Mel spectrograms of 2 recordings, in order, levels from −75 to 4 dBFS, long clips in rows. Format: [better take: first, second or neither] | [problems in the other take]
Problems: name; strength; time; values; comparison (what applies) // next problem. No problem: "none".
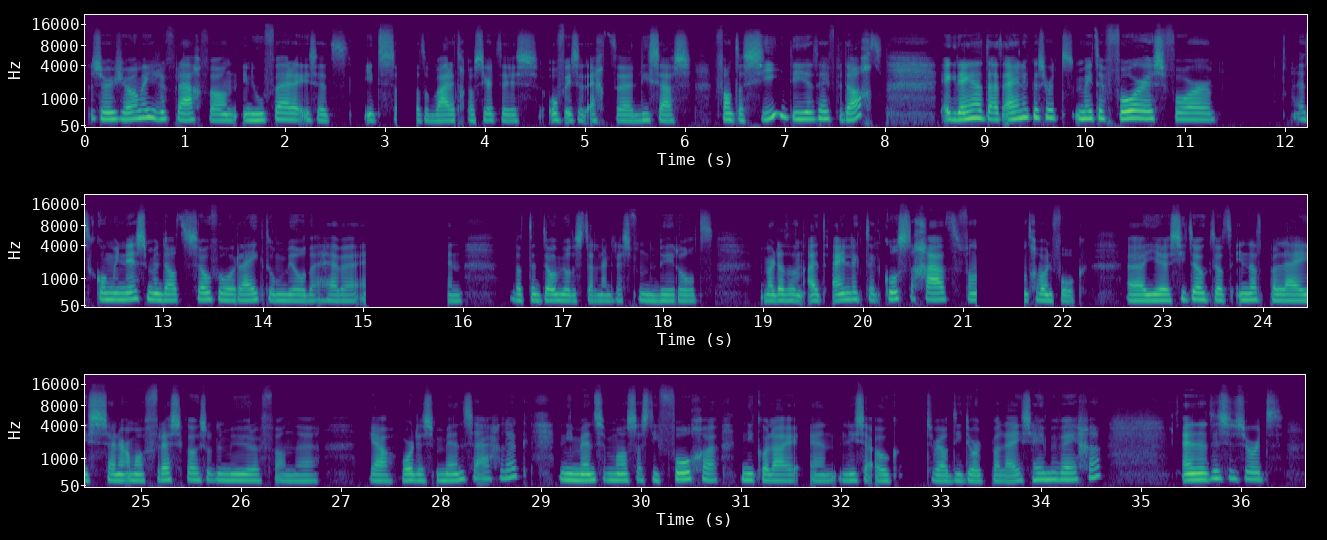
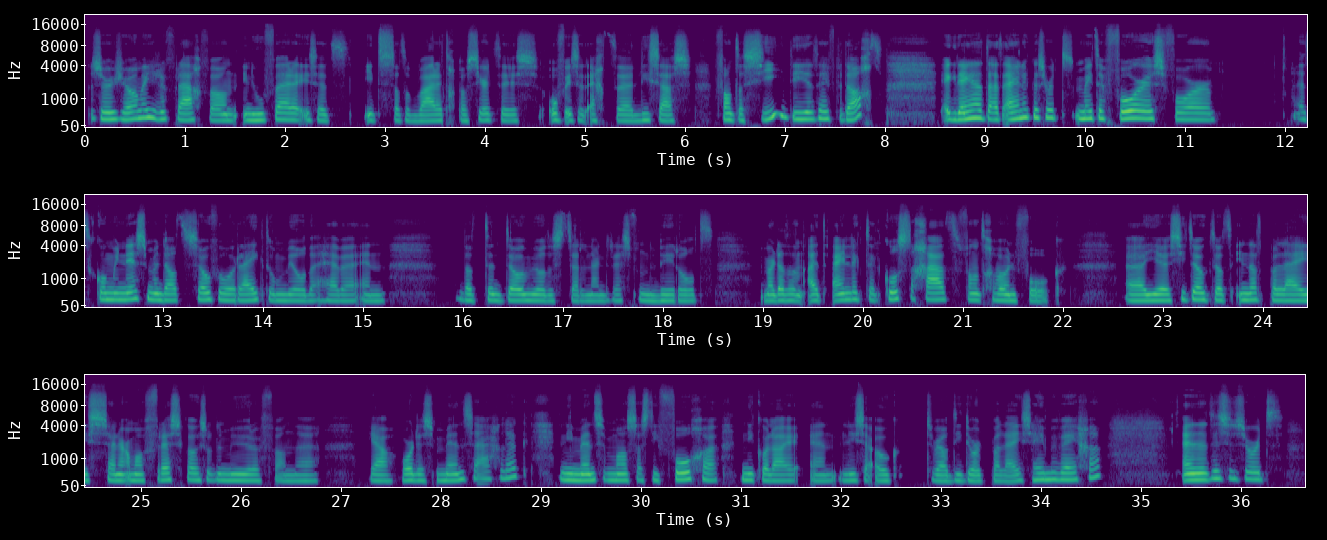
second | audio freezing; at 3 s, at 15 s for 1 s and at 21 s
